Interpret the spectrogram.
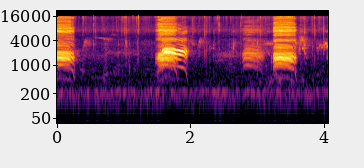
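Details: Loud, coarse caws from crows fighting over food come in short bursts roughly every one to one and a half seconds, four calls in all, with a low hum between calls.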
